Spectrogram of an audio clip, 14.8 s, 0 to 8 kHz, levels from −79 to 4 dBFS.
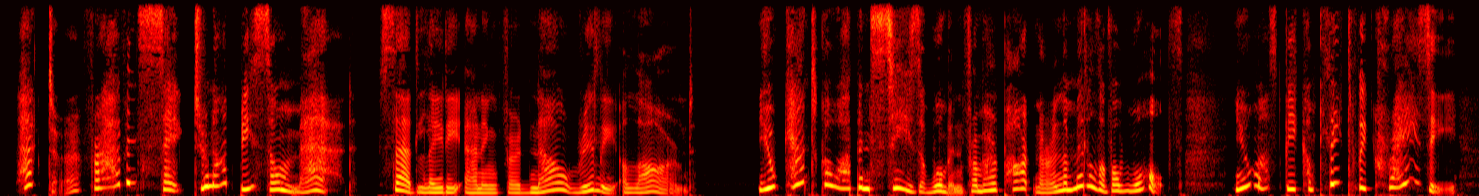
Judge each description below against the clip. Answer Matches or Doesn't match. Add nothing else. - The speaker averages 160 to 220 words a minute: Doesn't match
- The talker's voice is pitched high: Matches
